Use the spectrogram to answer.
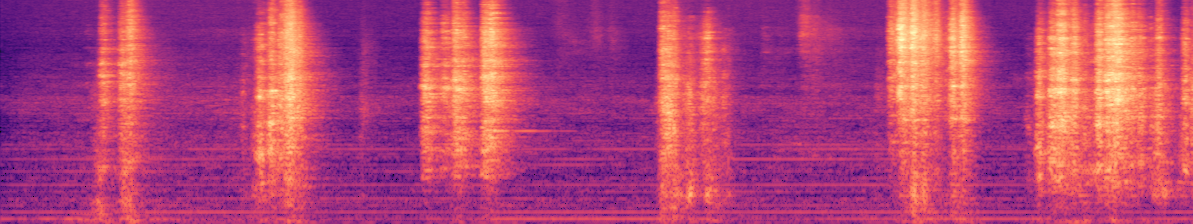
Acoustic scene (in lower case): kitchen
